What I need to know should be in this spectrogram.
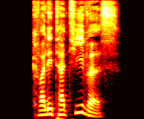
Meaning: strong/mixed nominative/accusative neuter singular of qualitativ
- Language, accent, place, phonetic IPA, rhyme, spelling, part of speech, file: German, Germany, Berlin, [ˌkvalitaˈtiːvəs], -iːvəs, qualitatives, adjective, De-qualitatives.ogg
